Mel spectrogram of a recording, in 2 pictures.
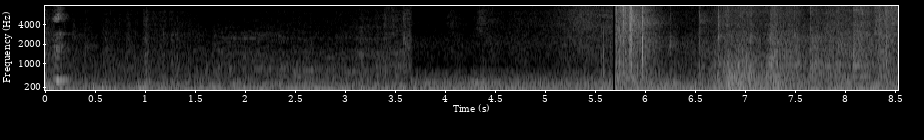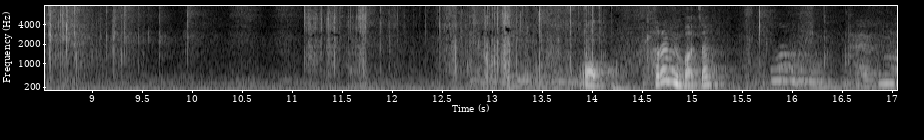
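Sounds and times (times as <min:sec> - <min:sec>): crinkling and rustling: 0:05.6 - 0:17.0.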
